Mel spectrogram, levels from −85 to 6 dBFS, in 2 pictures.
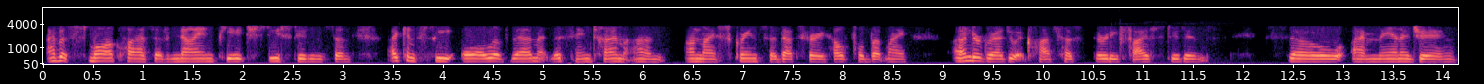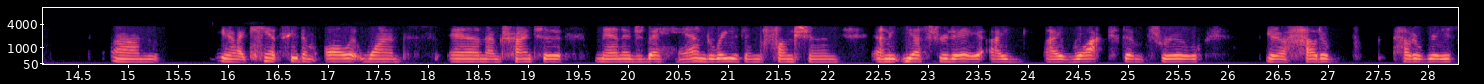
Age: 50-69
